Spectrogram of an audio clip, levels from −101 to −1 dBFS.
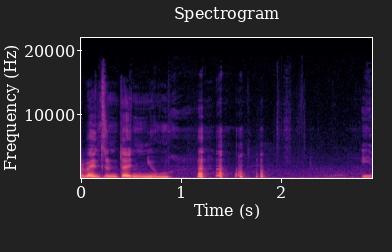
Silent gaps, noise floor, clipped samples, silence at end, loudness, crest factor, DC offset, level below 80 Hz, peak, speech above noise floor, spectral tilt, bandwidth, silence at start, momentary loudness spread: none; -55 dBFS; under 0.1%; 0 s; -34 LUFS; 20 dB; under 0.1%; -60 dBFS; -16 dBFS; 23 dB; -6.5 dB/octave; 17 kHz; 0 s; 16 LU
